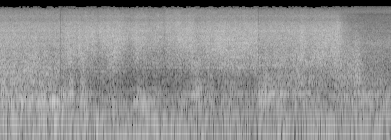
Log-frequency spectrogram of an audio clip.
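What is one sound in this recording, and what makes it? A towel rubs briskly against a wet dog's fur.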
